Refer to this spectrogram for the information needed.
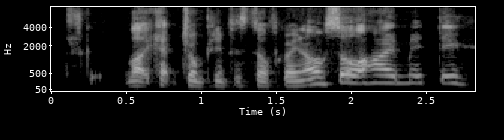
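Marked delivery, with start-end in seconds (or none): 1.7-2.8 high-pitched teasing taunt; playful ribbing. Retold or imitated. Wrestler goading his rival mid-match, playful ribbing. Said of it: "I was just ribbing and going".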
